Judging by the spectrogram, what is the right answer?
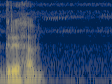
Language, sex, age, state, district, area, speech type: Sanskrit, male, 18-30, Andhra Pradesh, Guntur, rural, read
